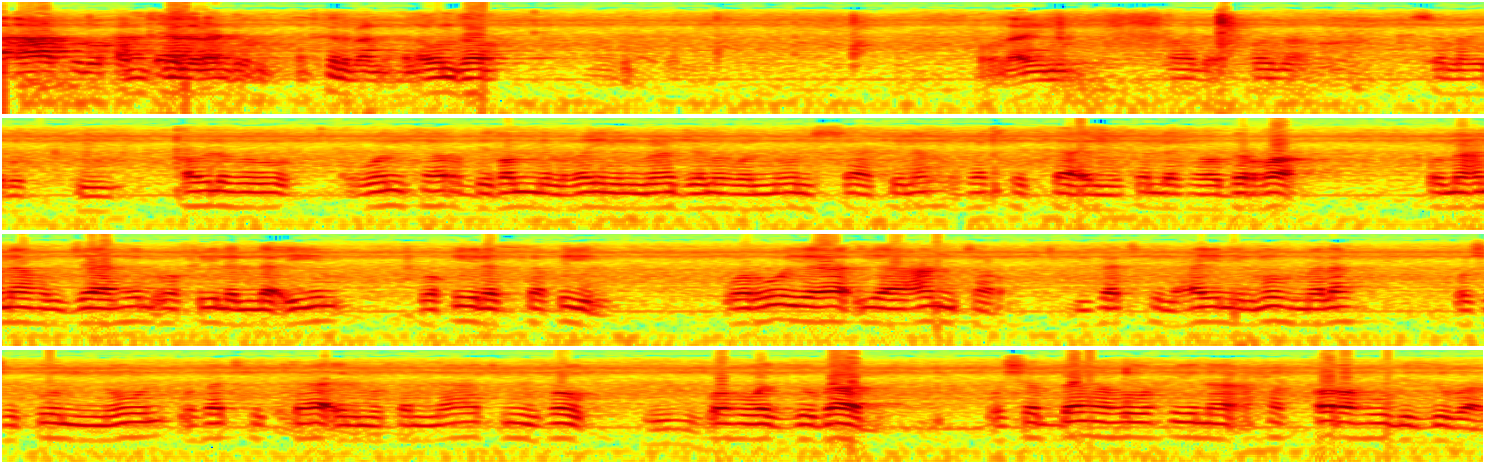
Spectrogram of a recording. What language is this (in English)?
Arabic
